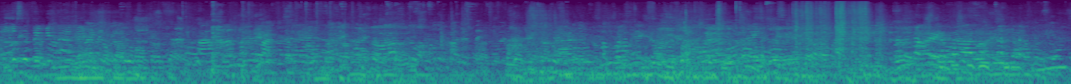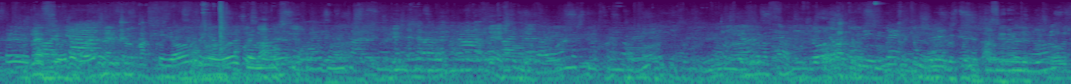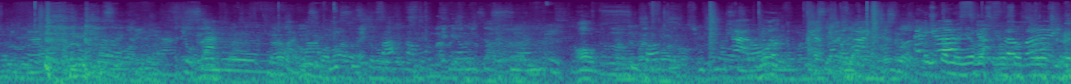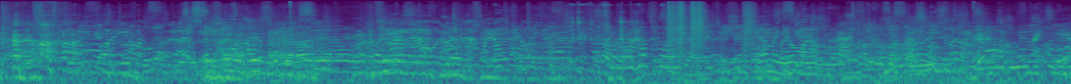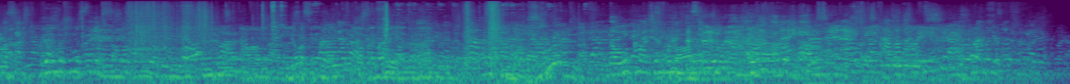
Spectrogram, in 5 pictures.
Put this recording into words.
bar at Praça dos Poveiros at night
